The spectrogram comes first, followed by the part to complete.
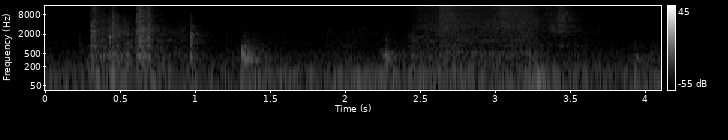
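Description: Light clicks and knocks of kitchen utensils and dishes being handled on a countertop, a few in quick succession at the start, then a soft hiss for about a second past the middle.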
